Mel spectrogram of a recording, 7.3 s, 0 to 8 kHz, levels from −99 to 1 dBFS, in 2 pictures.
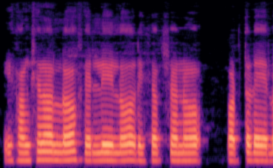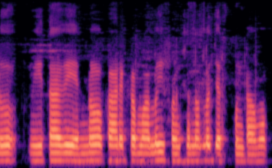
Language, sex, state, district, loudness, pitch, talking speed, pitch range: Telugu, male, Andhra Pradesh, Anantapur, -19 LUFS, 135 Hz, 130 wpm, 135-140 Hz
